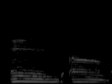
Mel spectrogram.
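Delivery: usual speaking voice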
